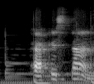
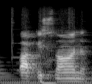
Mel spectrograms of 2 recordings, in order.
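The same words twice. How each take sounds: First: The word is said with an English accent. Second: The word is said with an Urdu accent. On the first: The speaker calls it right. "जब अंग्रेज बोलेंगे वो बोलेंगे पाकिस्तान" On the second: The speaker calls it wrong. "पाकिस्तान तो उर्दू में"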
